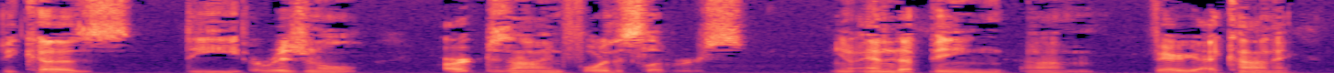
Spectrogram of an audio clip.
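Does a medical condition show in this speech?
No.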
